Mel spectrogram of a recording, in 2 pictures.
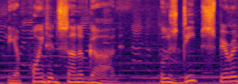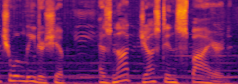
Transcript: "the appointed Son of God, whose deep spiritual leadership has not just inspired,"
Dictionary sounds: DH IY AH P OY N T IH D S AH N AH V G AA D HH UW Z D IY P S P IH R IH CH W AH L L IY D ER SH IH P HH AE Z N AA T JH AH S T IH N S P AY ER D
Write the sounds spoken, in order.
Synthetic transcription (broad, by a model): DH IY AH P OY N T IH D S AH N AH V G AA D HH UW Z D IY P S P IH R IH CH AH L L IY D ER SH IH P HH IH Z N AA T JH AH S T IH N S P AY ER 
